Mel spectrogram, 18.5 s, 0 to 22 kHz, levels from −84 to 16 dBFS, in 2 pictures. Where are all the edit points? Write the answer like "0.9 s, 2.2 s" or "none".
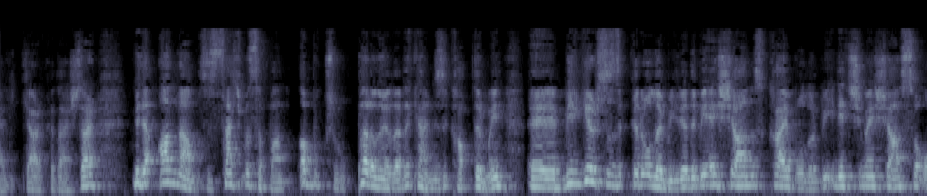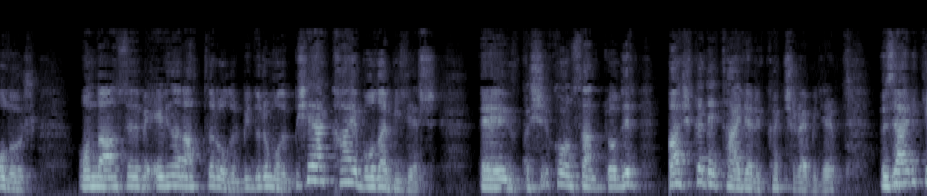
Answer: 5.2 s, 14.5 s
